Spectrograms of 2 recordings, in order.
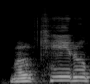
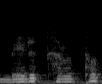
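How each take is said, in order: First: It is said with an English-style pronunciation. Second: It is said with a Korean-style pronunciation.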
